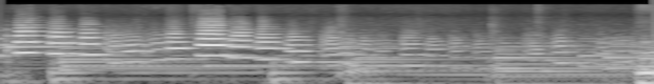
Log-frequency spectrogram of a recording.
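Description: Jazz trumpet plays a fill between vocal phrases, a quick run of notes over the first two seconds and then longer held notes. Upright bass and piano accompany it in a small jazz quartet.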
